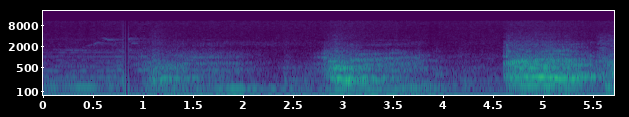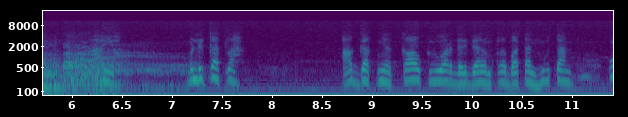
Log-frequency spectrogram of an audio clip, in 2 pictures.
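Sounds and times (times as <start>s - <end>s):
large striped tiger roaring: 0.0s - 7.0s
speech: 7.3s - 7.8s, 8.8s - 11.4s.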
